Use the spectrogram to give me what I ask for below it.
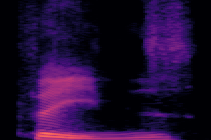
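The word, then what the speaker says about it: Fiennes: is it's brilliant U isn't Ralph F F pronounced Ral fiends F I know that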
